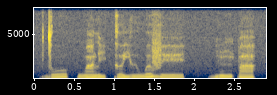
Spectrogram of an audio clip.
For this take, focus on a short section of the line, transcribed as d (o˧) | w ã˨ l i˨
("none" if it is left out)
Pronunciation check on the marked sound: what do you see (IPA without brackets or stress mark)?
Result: o˨˦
